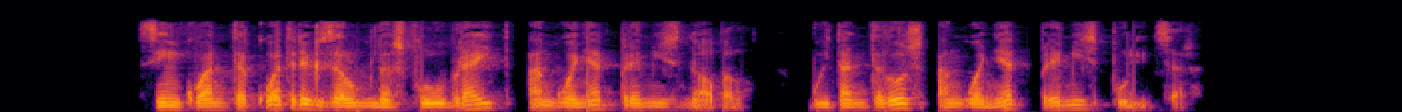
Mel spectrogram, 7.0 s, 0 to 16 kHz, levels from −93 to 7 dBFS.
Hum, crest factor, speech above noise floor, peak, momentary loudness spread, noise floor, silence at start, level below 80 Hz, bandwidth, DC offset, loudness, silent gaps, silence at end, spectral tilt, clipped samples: none; 18 dB; over 71 dB; -2 dBFS; 10 LU; under -90 dBFS; 0.7 s; -54 dBFS; 8 kHz; under 0.1%; -19 LUFS; 3.79-3.87 s, 3.94-4.04 s; 1.1 s; -5 dB/octave; under 0.1%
